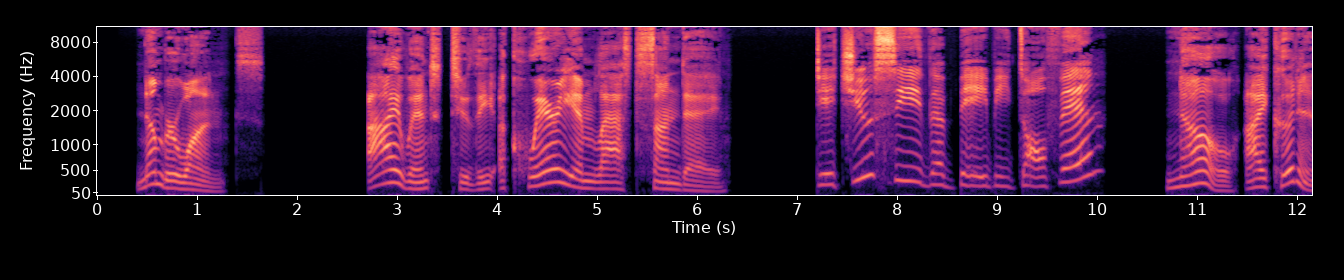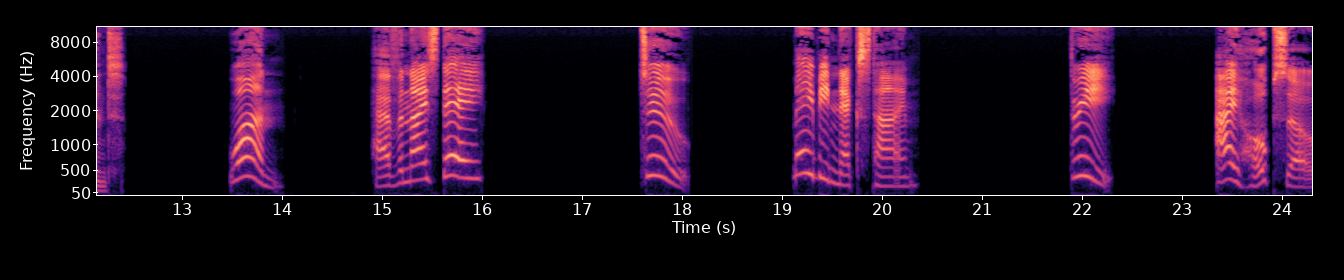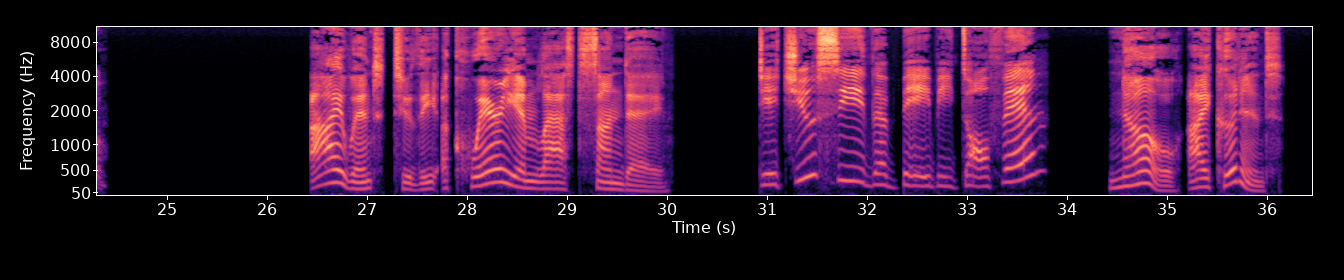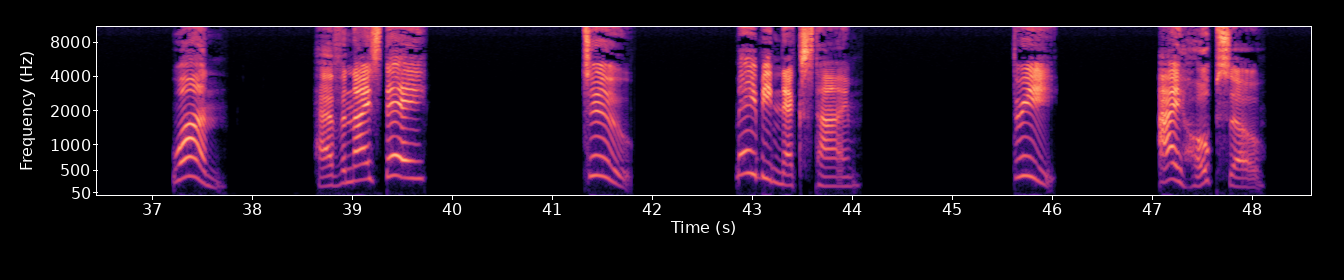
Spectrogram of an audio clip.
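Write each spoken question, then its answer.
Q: Did you see the baby dolphin?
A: 2: Maybe next time.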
